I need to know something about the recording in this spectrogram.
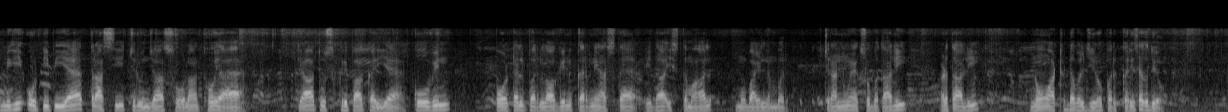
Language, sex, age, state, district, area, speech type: Dogri, male, 18-30, Jammu and Kashmir, Kathua, rural, read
